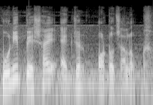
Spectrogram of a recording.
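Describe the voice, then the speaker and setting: Animated male horror storyteller, higher-pitched voice. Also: moderate pace, creaky, music in the background. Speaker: horror story narrator, show host. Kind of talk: conversational storytelling of true ghost accounts.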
